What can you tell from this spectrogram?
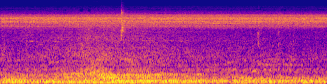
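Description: Steady high-pitched drone of an insect chorus from the surrounding forest, with a low rumble underneath and a single faint tick about two seconds in.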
